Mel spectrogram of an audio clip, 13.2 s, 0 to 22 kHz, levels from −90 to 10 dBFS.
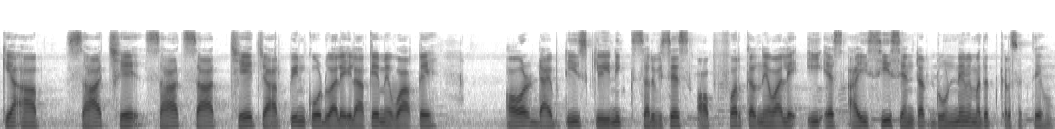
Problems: constant background noise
